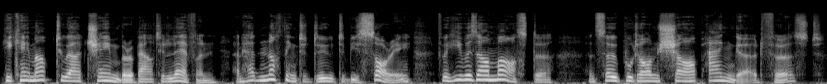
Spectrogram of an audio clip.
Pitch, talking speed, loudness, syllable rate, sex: 140 Hz, 210 wpm, -17 LUFS, 5.0 syllables/s, male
